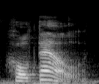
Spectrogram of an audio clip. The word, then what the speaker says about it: hotel: even in songs but it isn't hotel its hotel so the stress is on the second syllable hotel it isn't him no it's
